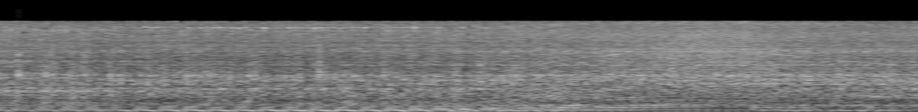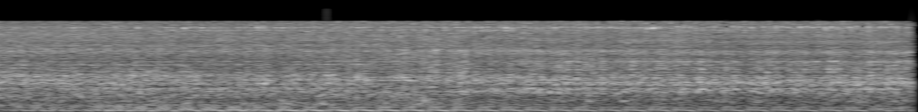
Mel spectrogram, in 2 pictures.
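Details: Engine knocking at idle, steady knock over the run; owner leans toward not rod knock and suspects something rubbing on the timing cover.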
